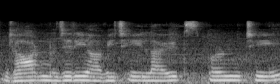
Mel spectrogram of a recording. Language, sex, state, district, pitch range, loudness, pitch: Gujarati, female, Maharashtra, Mumbai Suburban, 175-190 Hz, -15 LUFS, 185 Hz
